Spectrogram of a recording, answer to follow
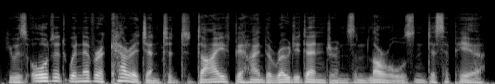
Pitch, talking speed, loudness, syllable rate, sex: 105 Hz, 195 wpm, -18 LUFS, 6.5 syllables/s, male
